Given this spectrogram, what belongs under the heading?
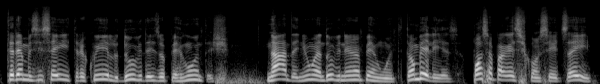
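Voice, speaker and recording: A man's voice: sits high, fast talker, darkish tone, dry recording, studio quality. A man giving a classroom lecture, chatty and constantly checking in with his students. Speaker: teacher.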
